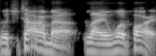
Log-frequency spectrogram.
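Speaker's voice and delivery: plain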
